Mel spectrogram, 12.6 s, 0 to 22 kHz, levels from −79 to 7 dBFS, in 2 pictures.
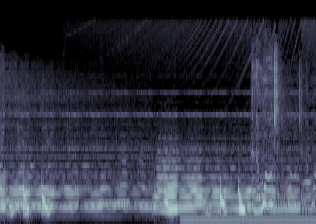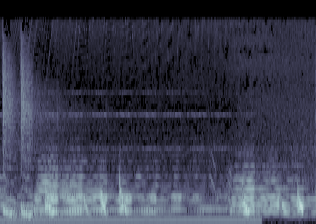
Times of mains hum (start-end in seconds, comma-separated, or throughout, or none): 3.58-11.58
